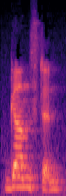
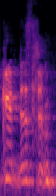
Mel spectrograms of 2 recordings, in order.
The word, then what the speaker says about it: Goodnestone: But I only recently found out from my work colleague yesterday that it's pronounced Gunston. So I've been saying Goodnestone Park for 2 years and it's Gunston.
